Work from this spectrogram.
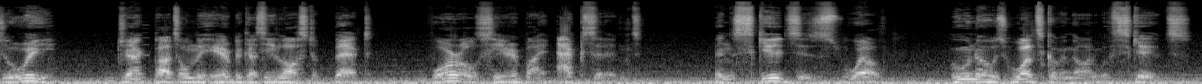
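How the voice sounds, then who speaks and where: Loud background noise sits behind a man doing a put-on character voice with long, frequent pauses. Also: fairly slow pace. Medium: fan dub. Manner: stiff, formal, serious.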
